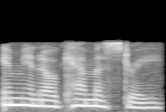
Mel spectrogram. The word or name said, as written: immunochemistry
